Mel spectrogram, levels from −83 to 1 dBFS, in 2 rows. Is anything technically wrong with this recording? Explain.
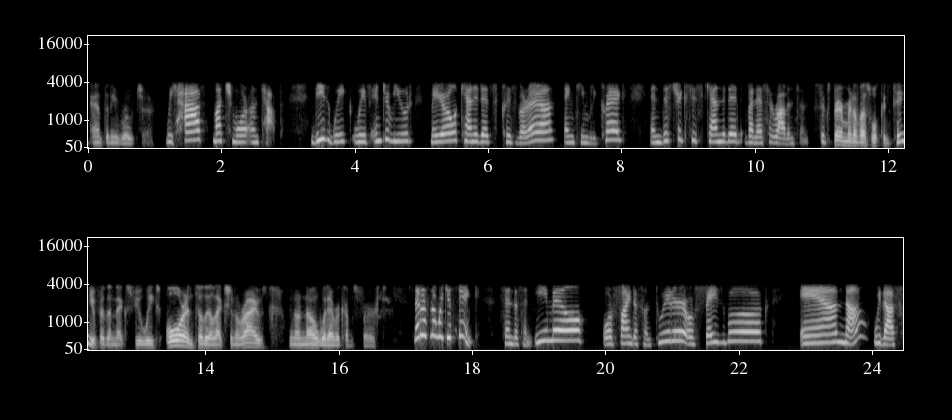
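No, nothing here is technically wrong.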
